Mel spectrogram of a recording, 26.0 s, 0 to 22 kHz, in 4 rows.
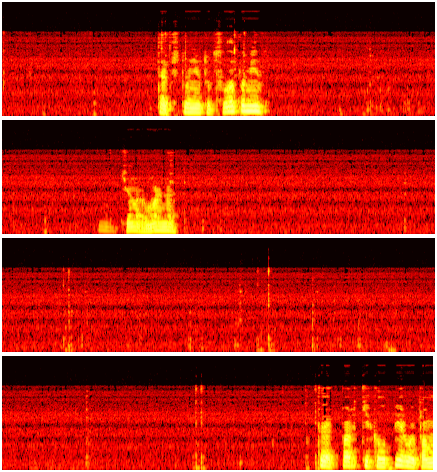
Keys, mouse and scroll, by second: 2.6-3.8 shift+middle drag, 8.4-14.2 middle drag, 16.8 click, 22.4 click.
